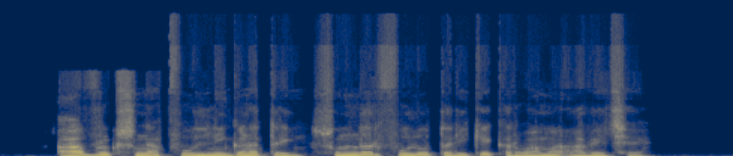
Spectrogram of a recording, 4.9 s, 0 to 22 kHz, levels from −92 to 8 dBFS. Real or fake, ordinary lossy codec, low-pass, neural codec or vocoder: fake; Opus, 16 kbps; 19.8 kHz; vocoder, 48 kHz, 128 mel bands, Vocos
